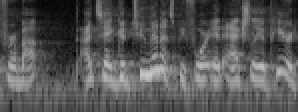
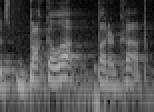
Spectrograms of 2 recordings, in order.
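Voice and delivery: mock dismissive, softer and dropping away; dismissive brush-off; 6 dB quieter than usual. Preacher mocking a cold church member, dismissive and soft. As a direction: toss it off like an eye-roll. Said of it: "click your tongue and roll your eyes and go".

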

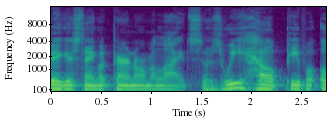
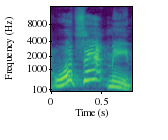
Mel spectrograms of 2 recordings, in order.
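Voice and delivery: put-on curious little girl; 9 semitones higher, 3 dB louder than usual. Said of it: "She's just like".

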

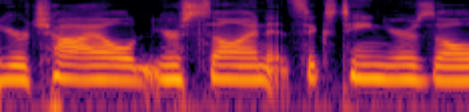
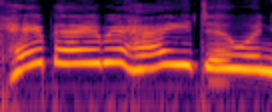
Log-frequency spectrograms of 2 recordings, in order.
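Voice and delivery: put-on old man's greeting; 12 semitones higher, 4 dB louder than usual. Old concierge greeting a guest, high and loud. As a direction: greet her like a charming Southern old-timer.

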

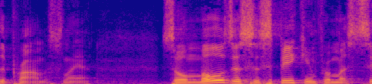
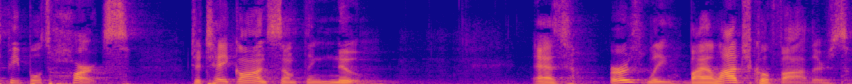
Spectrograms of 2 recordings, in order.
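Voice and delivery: rising, emphatic preacher's voice; preaching; 5 semitones higher, 4 dB louder than usual. Acted. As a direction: preach it to the congregation with conviction. Sermon builds to preaching.

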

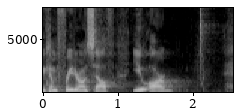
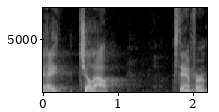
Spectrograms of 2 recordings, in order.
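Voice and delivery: calm reassurance; 5 semitones lower, slower than usual. Retold or imitated. Calming panicking people.

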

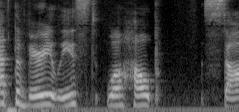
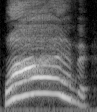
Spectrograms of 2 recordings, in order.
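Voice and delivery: much higher, loud, slow mock yell of a mother; mom yelling; 12 semitones higher, 16 dB louder, much slower than usual. Son imitating his mom yelling from the kitchen. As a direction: holler it like a mom at the stove. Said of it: "I can hear my mom now yelling at me".

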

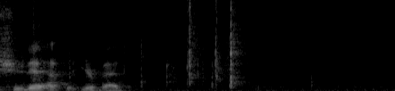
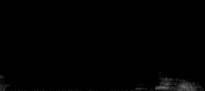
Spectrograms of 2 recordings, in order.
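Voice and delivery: squeaky whine; 11 dB quieter, much slower than usual. Acted. Mock whine while being pestered.

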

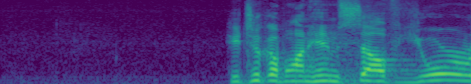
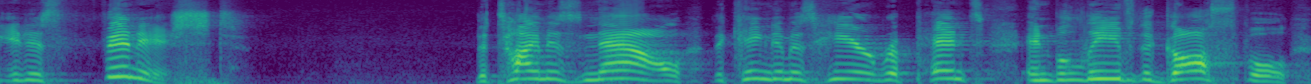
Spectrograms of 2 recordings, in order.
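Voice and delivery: proclaiming Jesus; 6 semitones higher, 8 dB louder than usual. Retold or imitated. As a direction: announce it with full authority. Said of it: "he's standing out in the street saying".

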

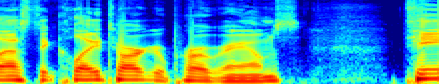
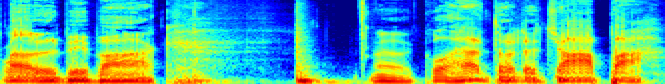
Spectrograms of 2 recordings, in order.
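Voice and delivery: lower, lightly done Arnold voice; Arnold impression; 6 semitones lower than usual. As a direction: attempt Arnold again, not quite there. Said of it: "I still, I can't do it".

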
